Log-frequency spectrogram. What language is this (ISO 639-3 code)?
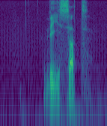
swe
